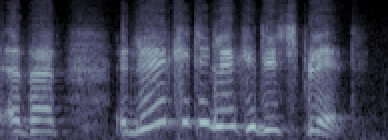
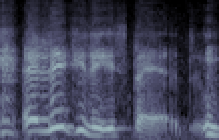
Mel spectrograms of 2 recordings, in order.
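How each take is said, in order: First: Says "lickety-lickety-split" with lickety twice, fast; doubled lickety. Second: "lickety-split" with one lickety, through a laugh; corrected lickety-split. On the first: Actress trying the hillbilly phrase, "lickety-lickety-split" doubled. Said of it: "there's just one lickety". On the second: Actress correcting herself for the hillbilly girl, "lickety-split" with one lickety. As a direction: say "lickety-split" with a single lickety, amused. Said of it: "I'm sorry, darling". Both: Pretend.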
